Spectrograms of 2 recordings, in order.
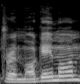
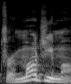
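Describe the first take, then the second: First: The vowel after the g sounds like 'eh'. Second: The vowel after the g sounds like 'ee'. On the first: This follows the name's original Japanese roots. The speaker calls it right. "the name should be Dramogemon" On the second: This is how the English dub says the name. The speaker calls it wrong. "the dub, as far as I recall, does pronounce it Dramogimon"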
